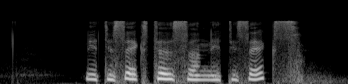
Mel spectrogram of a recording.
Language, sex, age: Swedish, female, 51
